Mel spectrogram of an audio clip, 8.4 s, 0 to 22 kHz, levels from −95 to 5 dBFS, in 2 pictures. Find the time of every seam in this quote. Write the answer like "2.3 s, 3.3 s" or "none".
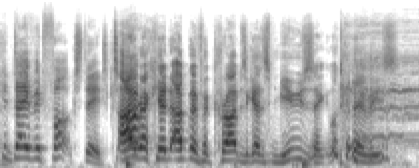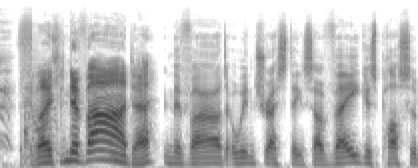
1.1 s, 4.5 s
